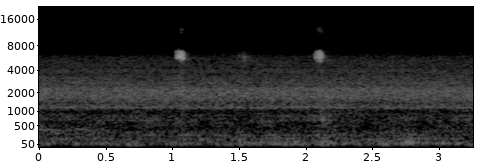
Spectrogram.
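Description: Baby birds give a few short, high chirps.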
